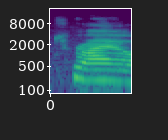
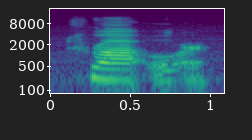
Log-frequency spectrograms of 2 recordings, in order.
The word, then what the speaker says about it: Traore: i pronounced this correctly bob trior r t-r-a-o-r-e try or she's from crowley texas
